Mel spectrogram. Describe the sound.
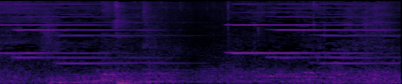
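Electric bell ringing in a parliamentary chamber to call members to a vote. A steady, high metallic ring runs through the whole clip and dips briefly midway.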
